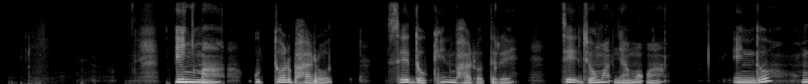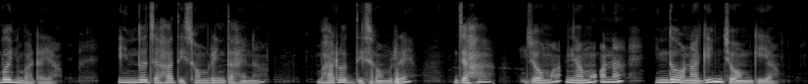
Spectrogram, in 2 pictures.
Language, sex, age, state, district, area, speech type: Santali, female, 18-30, West Bengal, Bankura, rural, spontaneous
